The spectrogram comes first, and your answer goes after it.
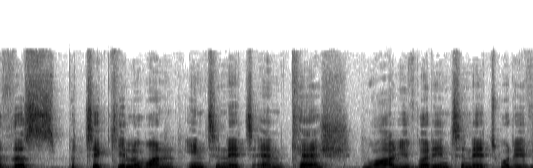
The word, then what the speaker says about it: cache: personally store the cach I think it's actually pronounced cash I call it cache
